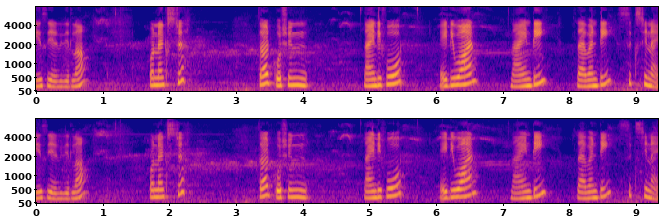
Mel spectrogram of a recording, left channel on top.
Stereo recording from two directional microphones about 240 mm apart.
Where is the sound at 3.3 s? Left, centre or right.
Centre.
